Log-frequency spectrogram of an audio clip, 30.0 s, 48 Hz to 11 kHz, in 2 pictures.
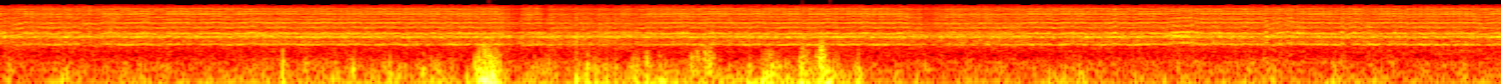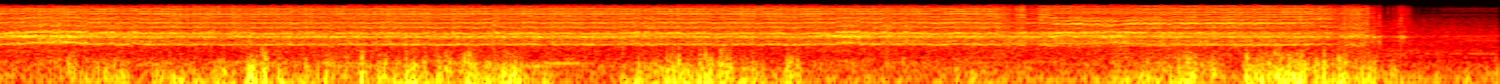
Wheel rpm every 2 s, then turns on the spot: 160, 160, 160, 160, 160, 160, 160, 160, 160, 160, 160, 160, 160, 160, 50.
none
